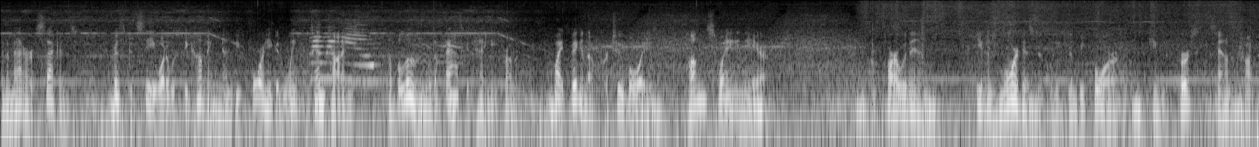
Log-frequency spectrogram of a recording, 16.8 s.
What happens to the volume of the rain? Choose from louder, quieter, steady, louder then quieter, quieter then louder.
steady.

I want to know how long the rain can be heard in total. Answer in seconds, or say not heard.
17 s.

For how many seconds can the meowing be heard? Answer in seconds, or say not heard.
2 s.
